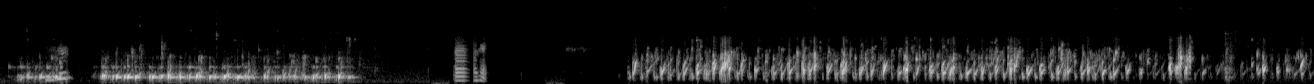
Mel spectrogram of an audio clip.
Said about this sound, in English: But I want you to pop this straw about an inch into the water. Okay. Cool. Now, I want you to blow some bubbles. Let's see if we can hold it for 5 seconds.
